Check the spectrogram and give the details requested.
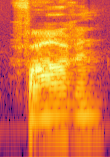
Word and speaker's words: fahren: See, I don't pronounce ha, I just prolong the a here. So zahlen, fahren, das Paar.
